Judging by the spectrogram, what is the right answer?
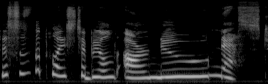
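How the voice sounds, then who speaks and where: This woman uses a put-on character voice that is squeaky and extremely high in pitch. She talks at a fairly slow pace. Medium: read story.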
